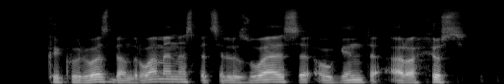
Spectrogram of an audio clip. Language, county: Lithuanian, Šiauliai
